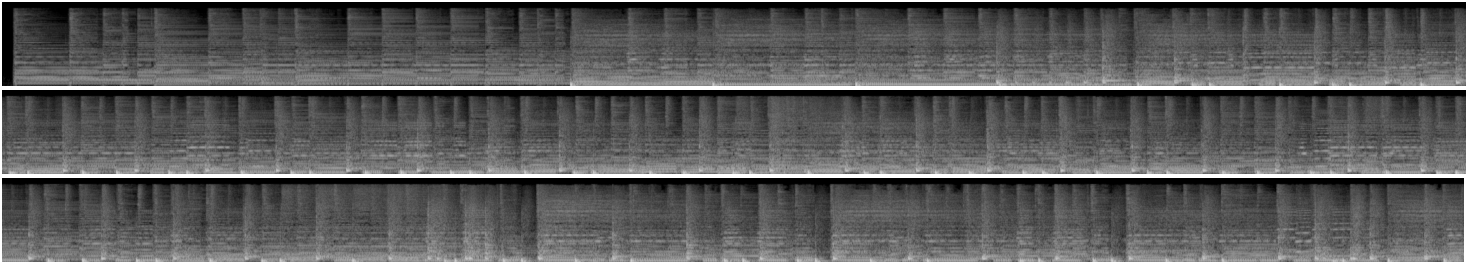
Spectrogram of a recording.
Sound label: instrumental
